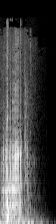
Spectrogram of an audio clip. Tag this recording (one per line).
car
clutch
interior
pedal
pressed
volvo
